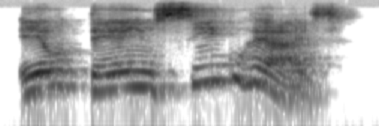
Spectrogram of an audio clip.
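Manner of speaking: ordinary talk, nothing marked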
